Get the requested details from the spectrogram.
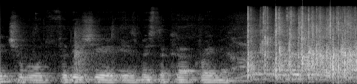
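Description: A man speaks into a microphone through a loudspeaker in a room.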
